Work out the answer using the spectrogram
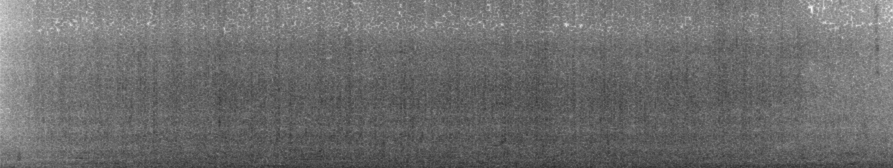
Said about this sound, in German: Das ist ein Wasserbrunnen und das Geplatsch ist etwas entspannend.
